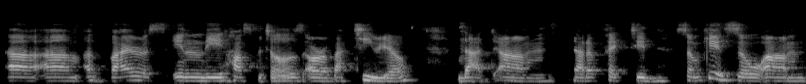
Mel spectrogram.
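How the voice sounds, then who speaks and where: A woman from Jamaica, a musician in her thirties, speaking softly and hesitantly with many fillers in a casual interview. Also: deep voice. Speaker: musician, guest. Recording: lo-fi muffled audio.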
